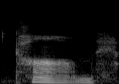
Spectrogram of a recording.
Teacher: Notice that I'm not pronouncing the L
